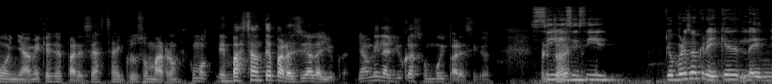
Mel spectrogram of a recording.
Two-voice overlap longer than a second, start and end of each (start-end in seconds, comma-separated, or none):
none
